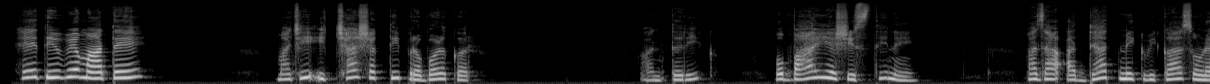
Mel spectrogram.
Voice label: Spiritual Affirmations, Marathi; Light; Love Peace Joy; Prayer & Light Meditation for World Peace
